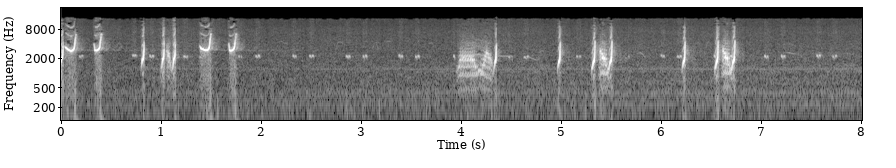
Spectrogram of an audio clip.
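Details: Quail producing hooked, whistled notes in pairs, interspersed with a string of soft, evenly spaced dotted chirps and one brief harsh, noisy burst midway.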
